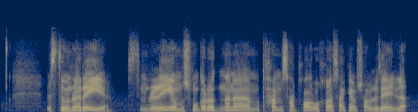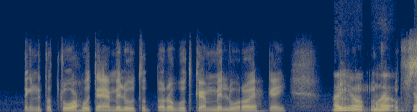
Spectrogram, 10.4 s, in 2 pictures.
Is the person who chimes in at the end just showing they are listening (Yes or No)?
No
